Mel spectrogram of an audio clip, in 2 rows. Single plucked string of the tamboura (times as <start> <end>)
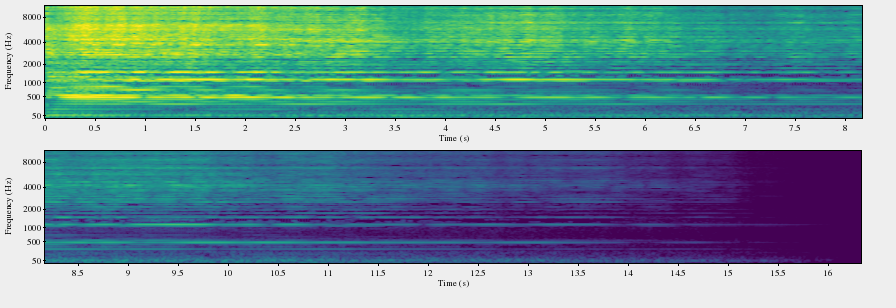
0.0 8.6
